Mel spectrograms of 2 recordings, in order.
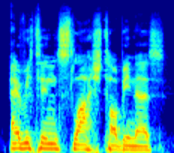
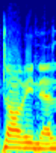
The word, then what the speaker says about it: TOBINES: So it's everything / TOBINES. And that's the fucking correct way to pronounce it. And as you say it, TOBINES, not turbines, dude.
